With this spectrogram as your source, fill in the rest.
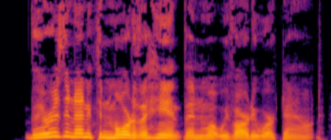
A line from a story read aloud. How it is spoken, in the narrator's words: the white-haired Chero woman sighed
